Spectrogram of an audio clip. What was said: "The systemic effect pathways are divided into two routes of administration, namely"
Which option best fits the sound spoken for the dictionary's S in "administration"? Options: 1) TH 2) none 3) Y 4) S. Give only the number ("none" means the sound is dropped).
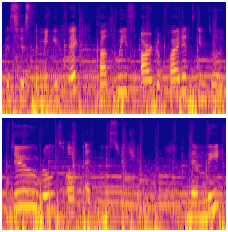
4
